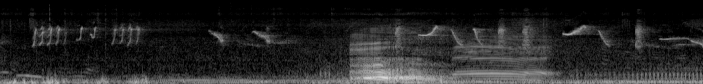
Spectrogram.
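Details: Cattle herd moving along to their barn, led by a herder: one strong, rough moo swells around the middle, sliding into a long harmonic tail, with scattered high bird calls before and after.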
